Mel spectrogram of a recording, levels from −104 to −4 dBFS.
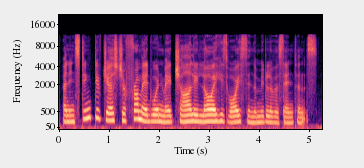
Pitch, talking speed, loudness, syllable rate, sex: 200 Hz, 180 wpm, -17 LUFS, 5.6 syllables/s, female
